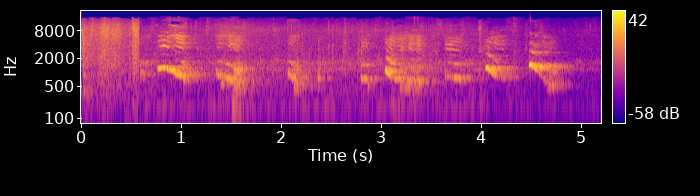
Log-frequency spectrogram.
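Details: Greater Swiss Mountain Dog puppies going for the hunt give high, falling whimpers and yips, about six separate cries that each drop sharply in pitch, spaced roughly half a second to a second apart, with a steady low hum behind.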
